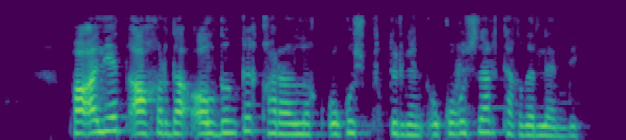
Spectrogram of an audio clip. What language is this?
Uyghur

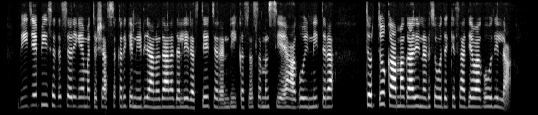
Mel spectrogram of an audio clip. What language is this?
Kannada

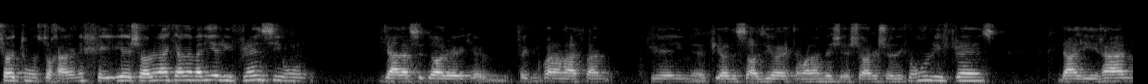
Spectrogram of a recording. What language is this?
Persian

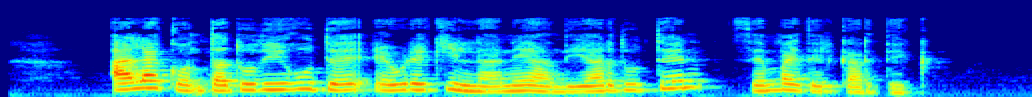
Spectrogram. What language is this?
Basque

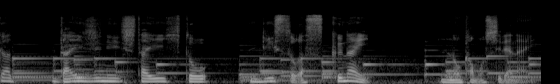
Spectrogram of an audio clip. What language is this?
Japanese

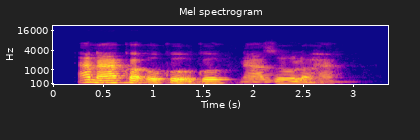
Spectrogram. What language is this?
Igbo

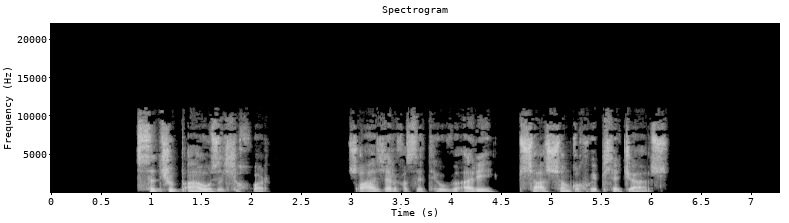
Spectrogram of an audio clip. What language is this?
Kabardian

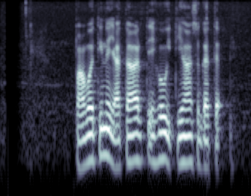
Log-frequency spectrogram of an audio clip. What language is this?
Sinhala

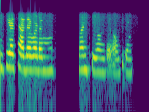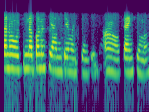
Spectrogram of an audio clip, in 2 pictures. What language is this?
Telugu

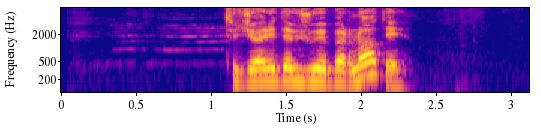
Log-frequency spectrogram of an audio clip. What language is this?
Kurdish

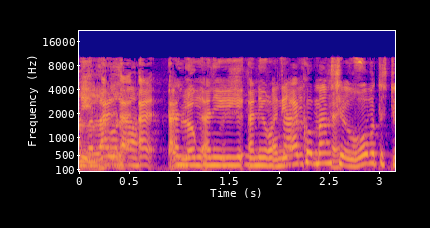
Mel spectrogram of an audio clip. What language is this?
Hebrew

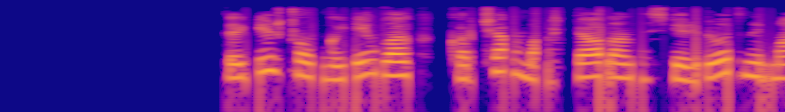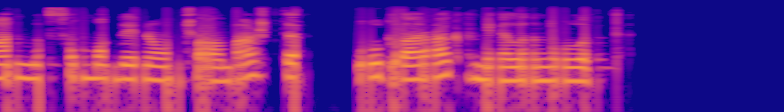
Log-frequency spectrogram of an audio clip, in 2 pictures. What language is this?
Mari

